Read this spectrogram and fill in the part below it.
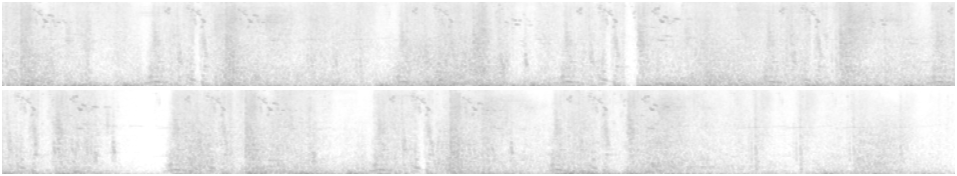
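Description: Energy blasts fire and crackle in rapid bursts.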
